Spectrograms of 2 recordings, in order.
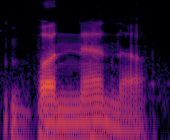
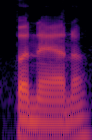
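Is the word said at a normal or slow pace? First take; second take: slow; normal. First: The word is drawn out slowly. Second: The word is said at normal speed. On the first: "I was saying it sort of slowly" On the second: "That's how I'd usually say it"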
